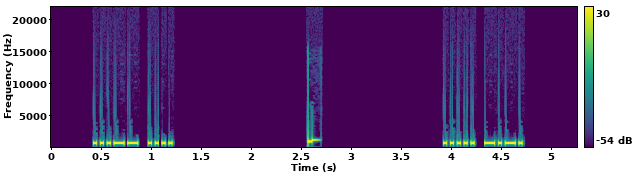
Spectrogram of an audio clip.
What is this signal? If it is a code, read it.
Morse code, heard as a keyed tone, about 36 wpm, 700 Hz. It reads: 3 H 5 C
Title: Single-Letter Single-Number 35wpm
